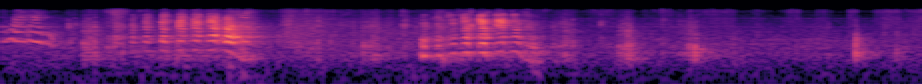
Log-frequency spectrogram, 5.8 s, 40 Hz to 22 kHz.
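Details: High, wavering bleats from a Nigerian Dwarf goat doe and/or her triplet kids (2 doelings, 1 buckling) only a few hours old; two loud calls a couple of seconds apart, then softer ones.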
